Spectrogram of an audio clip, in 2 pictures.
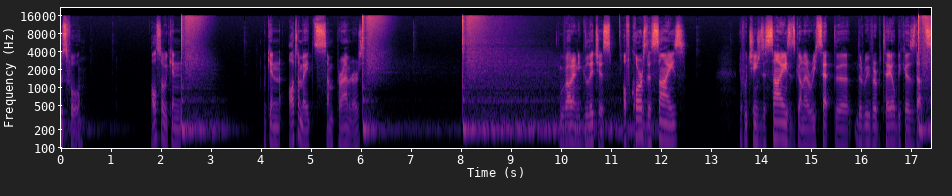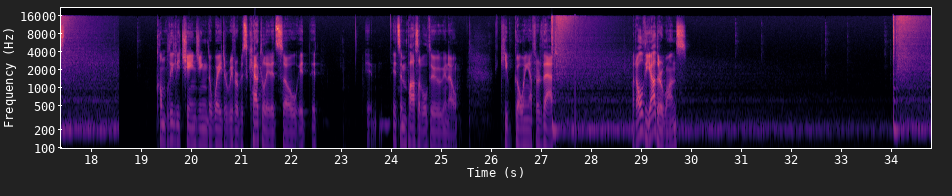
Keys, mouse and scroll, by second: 1.1-2.4 drag, 2.4 space, 2.8-3.9 drag, 3.8 space, 5.8-7.3 drag, 6.1 space, 8.5 space, 12.0 click, 13.4 click, 17.2 space, 18.5 click, 26.0 click, 27.2 space, 29.2-31.1 drag, 31.4-32.9 drag, 33.2 click, 34.1 space, 34.6-34.8 drag.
